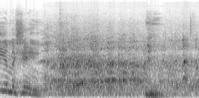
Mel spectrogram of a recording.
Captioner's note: audience laughing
